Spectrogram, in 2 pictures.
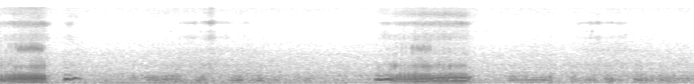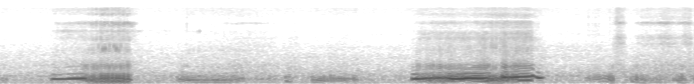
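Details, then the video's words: A black and tan French Bulldog snoring: low, rough rasping snores about every three to four seconds, each lasting roughly a second, the last one loudest, with quiet breathing between. "French Bulldog, black and tan has a good snore"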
